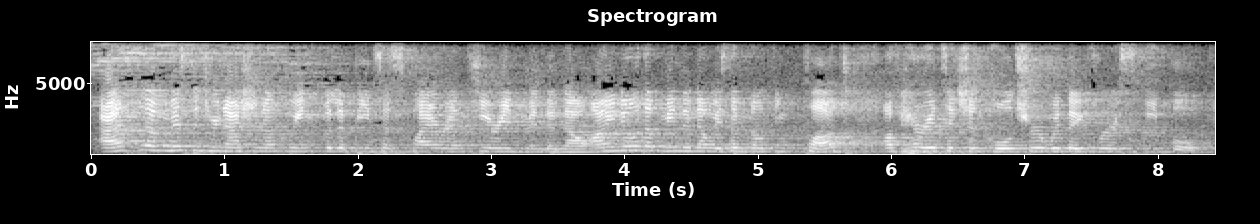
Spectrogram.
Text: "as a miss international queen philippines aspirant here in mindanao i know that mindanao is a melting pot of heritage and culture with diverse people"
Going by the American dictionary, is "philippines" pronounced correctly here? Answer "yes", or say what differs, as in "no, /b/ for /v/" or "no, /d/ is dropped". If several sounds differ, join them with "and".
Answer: no, /s/ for /z/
